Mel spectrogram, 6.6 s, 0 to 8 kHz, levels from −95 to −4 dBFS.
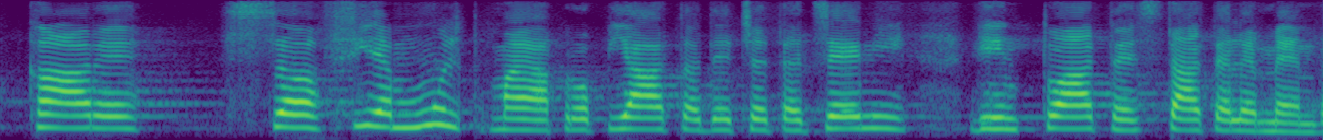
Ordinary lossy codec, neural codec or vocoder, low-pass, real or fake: none; codec, 16 kHz, 6 kbps, DAC; none; fake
